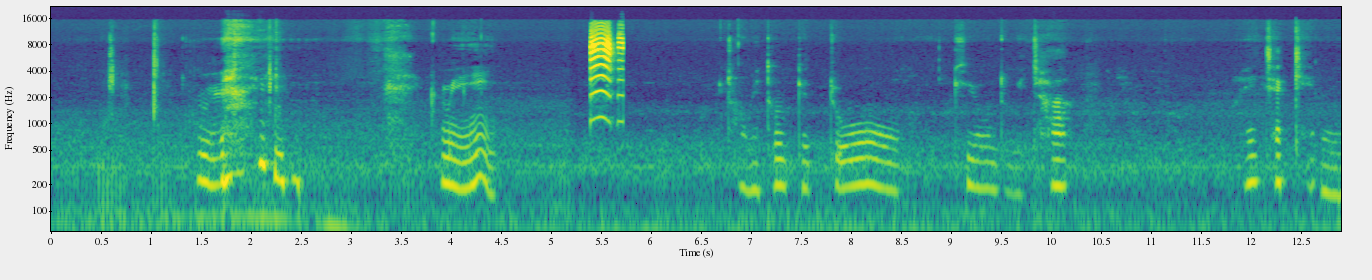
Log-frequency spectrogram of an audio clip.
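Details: Hodong, a rescued former street cat who often dreams, murmurs in his sleep indoors: a series of short, soft, bent chirping mews scattered irregularly over several seconds, with faint rustling and clicks.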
